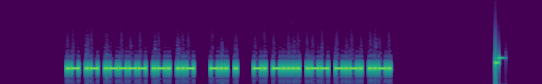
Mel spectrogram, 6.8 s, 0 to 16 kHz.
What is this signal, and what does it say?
Morse code, heard as a keyed tone, about 40 wpm, 700 Hz. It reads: AA1RU DE N6WCF
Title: USA Callsign DE Callsign - 5 Characters - 40wpm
